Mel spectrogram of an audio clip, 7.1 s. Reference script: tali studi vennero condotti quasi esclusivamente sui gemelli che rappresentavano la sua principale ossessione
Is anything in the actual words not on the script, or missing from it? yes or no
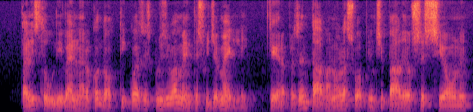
no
